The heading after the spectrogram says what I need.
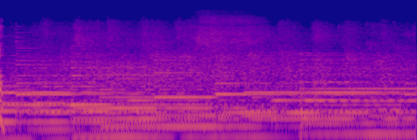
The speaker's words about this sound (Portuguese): Aleluia! Aplauda ao Senhor Jesus Cristo bem alto.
